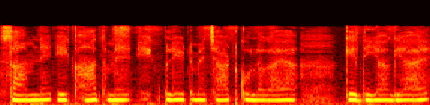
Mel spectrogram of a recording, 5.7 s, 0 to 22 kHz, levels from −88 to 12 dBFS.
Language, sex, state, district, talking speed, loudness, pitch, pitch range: Hindi, female, Jharkhand, Deoghar, 145 wpm, -17 LUFS, 205 Hz, 200-215 Hz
